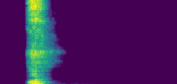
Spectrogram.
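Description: A single short, noisy burst of breath from a person, lasting about half a second from just after the start.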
